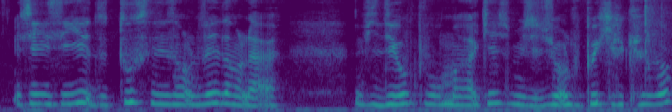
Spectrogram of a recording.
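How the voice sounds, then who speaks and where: A woman with a high pitch speaks with fairly even intonation amid noticeable background noise. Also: moderate pace. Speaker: family vlogger. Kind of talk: casual vlog. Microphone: no microphone.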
